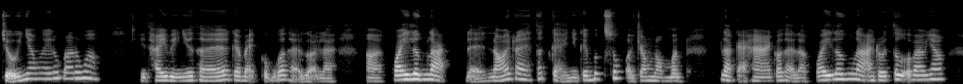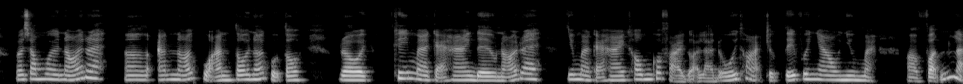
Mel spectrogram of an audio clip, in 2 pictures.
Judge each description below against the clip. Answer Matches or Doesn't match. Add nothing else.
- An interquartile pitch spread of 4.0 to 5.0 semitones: Matches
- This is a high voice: Matches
